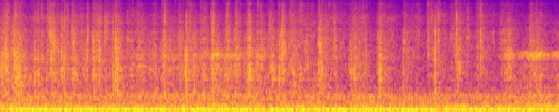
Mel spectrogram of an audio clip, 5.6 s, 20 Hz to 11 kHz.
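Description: Semogue 620 boar-bristle shaving brush working lather over the face and neck: faint, quick scratchy brushing strokes over a steady low hum.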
